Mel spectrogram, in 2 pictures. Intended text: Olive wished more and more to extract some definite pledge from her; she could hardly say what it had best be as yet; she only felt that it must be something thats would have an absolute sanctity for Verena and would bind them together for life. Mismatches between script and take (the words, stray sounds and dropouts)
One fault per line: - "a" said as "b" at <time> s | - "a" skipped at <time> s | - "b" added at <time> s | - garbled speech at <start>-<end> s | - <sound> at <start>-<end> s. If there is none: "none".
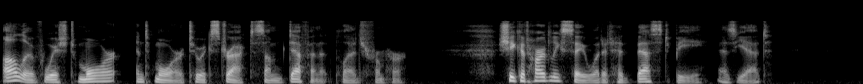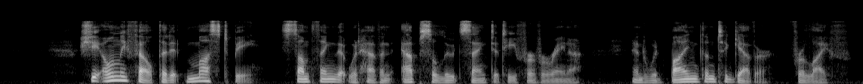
- "thats" said as "that" at 12.0 s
